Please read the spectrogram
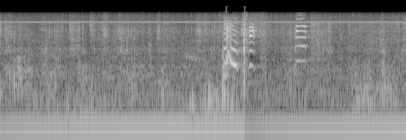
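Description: Five-week-old Great Bernese puppies padding and scrabbling over pea gravel, a steady rustle of small paws on loose stones. A short high-pitched rising cry comes about halfway through, with a brief thin squeak soon after.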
